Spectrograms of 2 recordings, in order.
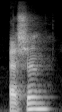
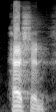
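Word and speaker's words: Hessian: So, how do you pronounce it, Chad? Hessen. Hessen.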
